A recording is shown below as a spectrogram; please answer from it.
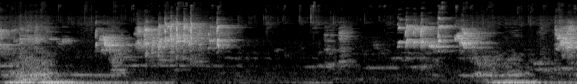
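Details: Noisy bursts of scratchy chirping and chattering from playful birds, with a quieter gap in the middle and low thumping underneath.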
